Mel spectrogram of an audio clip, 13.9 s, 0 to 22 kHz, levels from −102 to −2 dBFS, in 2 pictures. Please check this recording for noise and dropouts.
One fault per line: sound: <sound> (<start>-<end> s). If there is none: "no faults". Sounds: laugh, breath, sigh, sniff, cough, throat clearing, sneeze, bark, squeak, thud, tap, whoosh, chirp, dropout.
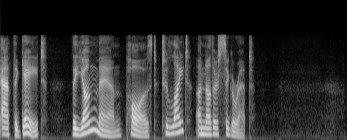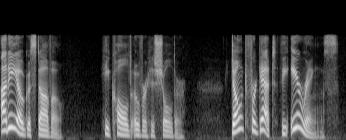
no faults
